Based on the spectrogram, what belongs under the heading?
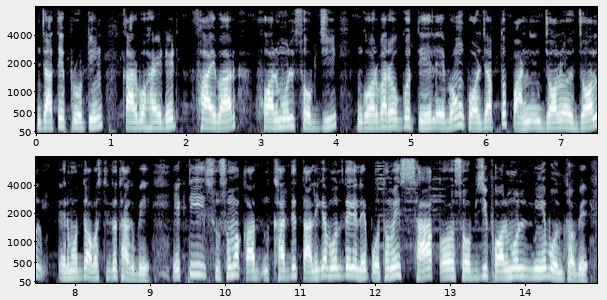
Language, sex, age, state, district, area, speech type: Bengali, male, 60+, West Bengal, Jhargram, rural, spontaneous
